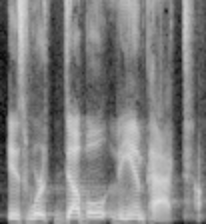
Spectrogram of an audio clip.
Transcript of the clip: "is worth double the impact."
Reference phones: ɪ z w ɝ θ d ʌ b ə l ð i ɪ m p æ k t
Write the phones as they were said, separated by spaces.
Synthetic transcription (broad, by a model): ɪ z w ɝ θ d ʌ b l ð i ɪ m p æ k t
